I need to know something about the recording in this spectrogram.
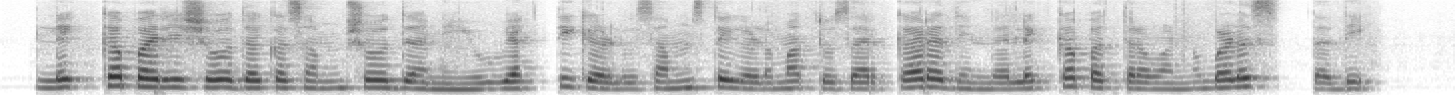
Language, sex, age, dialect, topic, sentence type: Kannada, female, 31-35, Coastal/Dakshin, banking, statement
